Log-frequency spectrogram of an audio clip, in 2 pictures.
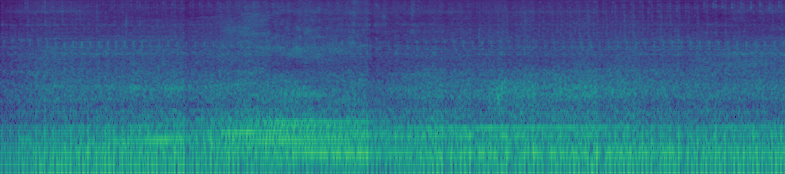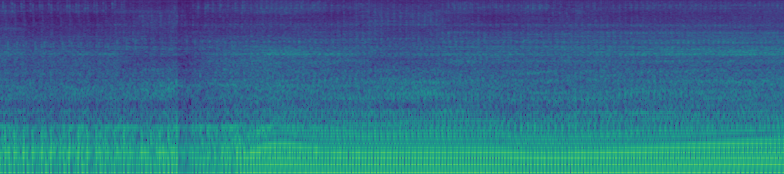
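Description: A motorcycle engine drones loudly and continuously, revving up and down with gear changes as it moves through traffic and turns, with wind rush throughout.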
